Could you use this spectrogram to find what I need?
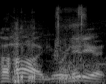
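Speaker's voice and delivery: mock taunting, gloating voice. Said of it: "he goes".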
